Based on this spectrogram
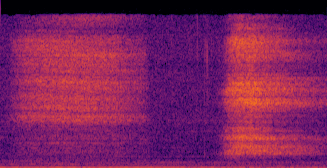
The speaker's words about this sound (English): So perhaps taking another deep breath in and out.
